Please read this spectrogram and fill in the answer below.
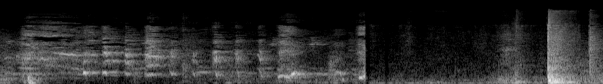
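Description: A person laughing in repeated bursts for about three and a half seconds, cut off suddenly, followed near the end by a single loud thump.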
